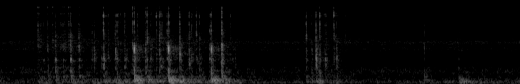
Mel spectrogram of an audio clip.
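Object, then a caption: Plastic mechanical keyboard. Fingertips and long nails type on a black plastic mechanical keyboard with a purple backlight, tapping the keys. A rapid, uneven run of sharp, bright plastic clicks and clacks fills the first couple of seconds, then a short second burst follows after a pause. A few softer, isolated taps trail off at the end.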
